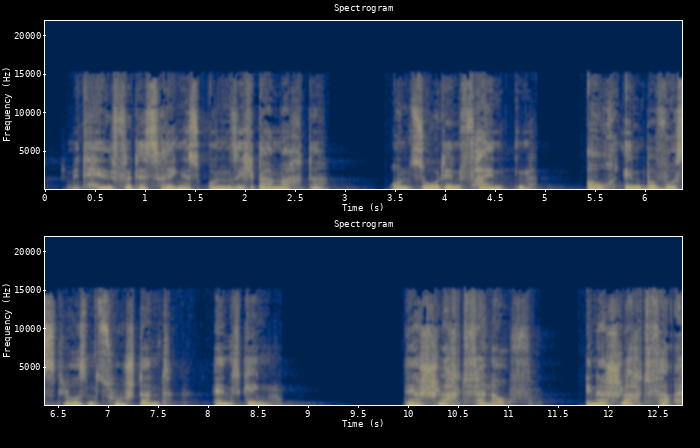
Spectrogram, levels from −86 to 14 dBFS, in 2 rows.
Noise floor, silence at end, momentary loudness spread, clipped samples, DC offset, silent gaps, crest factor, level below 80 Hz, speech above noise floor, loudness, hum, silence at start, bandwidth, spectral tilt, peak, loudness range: under -90 dBFS; 0 s; 10 LU; under 0.1%; under 0.1%; 9.78-9.89 s; 14 dB; -44 dBFS; over 71 dB; -20 LUFS; none; 0.25 s; 15.5 kHz; -4.5 dB/octave; -6 dBFS; 3 LU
